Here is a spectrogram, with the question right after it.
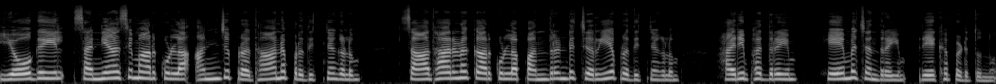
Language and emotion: Malayalam, neutral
